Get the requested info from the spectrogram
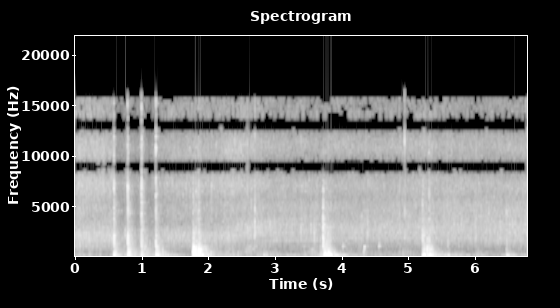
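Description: Sliced onions and whole dried red chillies sizzling steadily in hot oil in a kadai, with sharp metal clanks: a quick run of four in the first second and a half, then single knocks near two, four and five seconds.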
